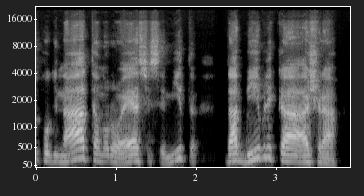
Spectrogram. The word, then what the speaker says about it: Asherah: O termo Axera, a forma mais correta da pronúncia na hebraica é Asherah, é recorrente na Bíblia.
